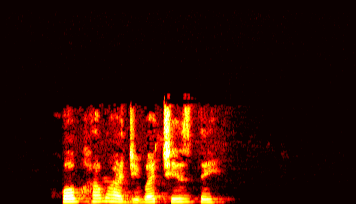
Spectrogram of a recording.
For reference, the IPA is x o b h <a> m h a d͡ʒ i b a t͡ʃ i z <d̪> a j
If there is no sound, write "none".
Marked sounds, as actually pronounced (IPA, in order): a, d̪

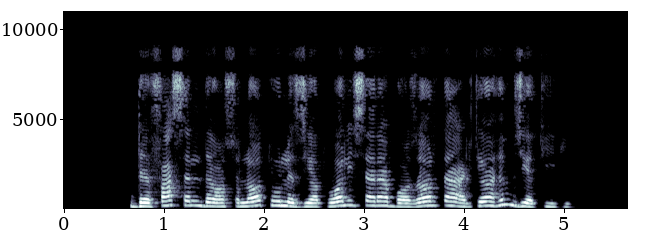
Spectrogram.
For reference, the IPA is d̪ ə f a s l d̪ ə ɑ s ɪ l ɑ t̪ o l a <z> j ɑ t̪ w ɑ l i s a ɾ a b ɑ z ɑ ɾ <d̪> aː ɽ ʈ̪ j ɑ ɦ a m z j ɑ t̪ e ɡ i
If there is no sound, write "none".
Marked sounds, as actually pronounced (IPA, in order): z, t̪

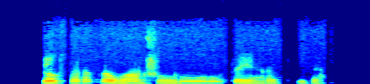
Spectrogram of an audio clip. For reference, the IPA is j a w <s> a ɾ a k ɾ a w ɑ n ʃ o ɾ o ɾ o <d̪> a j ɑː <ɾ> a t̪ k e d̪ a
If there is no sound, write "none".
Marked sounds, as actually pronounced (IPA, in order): s, t̪, ɾ

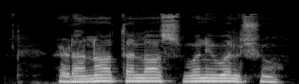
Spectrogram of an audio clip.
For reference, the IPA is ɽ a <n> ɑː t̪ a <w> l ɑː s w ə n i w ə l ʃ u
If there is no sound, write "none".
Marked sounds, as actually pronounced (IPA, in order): n, none

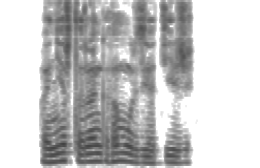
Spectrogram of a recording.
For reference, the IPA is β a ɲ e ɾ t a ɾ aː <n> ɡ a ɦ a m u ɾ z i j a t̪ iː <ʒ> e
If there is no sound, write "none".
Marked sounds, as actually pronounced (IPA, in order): ŋ, ʒ

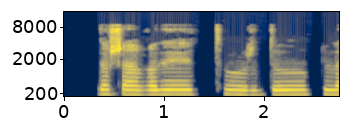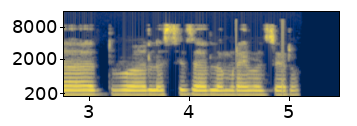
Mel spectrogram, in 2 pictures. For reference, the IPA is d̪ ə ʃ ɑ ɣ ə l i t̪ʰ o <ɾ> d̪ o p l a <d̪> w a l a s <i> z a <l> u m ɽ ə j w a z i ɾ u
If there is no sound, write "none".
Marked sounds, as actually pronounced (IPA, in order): ɾ, d̪, i, l

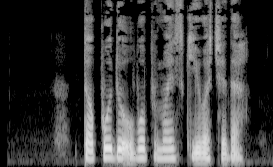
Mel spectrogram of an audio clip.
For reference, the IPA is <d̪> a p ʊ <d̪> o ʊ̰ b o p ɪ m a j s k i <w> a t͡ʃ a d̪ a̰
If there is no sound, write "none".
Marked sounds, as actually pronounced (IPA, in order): t̪, d̪, w

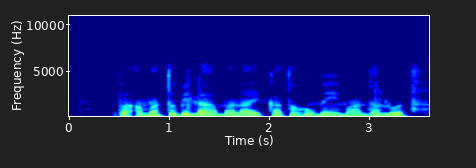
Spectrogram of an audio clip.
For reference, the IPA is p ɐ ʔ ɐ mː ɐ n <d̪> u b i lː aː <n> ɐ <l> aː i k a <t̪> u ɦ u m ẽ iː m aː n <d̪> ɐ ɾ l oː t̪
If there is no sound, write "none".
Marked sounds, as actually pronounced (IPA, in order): t̪, m, l, t̪, d̪

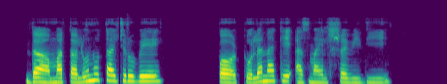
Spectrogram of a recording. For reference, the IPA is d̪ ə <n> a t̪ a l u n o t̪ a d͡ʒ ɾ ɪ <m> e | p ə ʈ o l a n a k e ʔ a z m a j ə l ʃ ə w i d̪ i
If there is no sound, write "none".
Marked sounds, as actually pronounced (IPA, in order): m, b

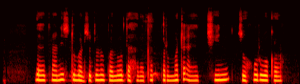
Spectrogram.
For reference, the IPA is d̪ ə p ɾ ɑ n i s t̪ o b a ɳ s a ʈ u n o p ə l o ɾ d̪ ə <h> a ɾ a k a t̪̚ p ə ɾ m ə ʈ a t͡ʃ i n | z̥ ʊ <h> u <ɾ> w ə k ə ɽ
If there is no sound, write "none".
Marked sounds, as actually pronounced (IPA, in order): h, h, ɾ

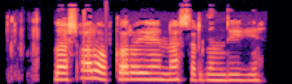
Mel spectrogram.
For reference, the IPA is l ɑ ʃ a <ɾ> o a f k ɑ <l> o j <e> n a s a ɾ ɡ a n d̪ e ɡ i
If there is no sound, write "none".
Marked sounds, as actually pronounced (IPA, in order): ɾ, ɾ, e

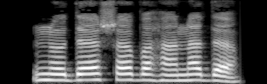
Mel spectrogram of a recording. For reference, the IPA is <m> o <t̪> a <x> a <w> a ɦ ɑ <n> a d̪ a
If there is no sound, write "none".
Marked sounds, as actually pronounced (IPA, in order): n, d̪, ʂ, b, n

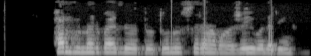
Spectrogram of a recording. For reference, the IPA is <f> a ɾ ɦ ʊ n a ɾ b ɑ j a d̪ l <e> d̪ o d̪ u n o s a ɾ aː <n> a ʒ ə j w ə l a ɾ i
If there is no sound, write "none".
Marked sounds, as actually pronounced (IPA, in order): h, a, m

